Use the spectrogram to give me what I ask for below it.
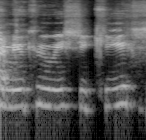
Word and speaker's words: Kamikuishiki: K-A-M-I-K-U-I-S-H-I-K-I. – You're not going to pronounce it? – Kamukuishiki.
